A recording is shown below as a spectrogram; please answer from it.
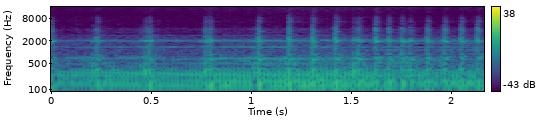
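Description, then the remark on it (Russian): An old motorcycle engine runs steadily, carrying a rider with a passenger on the back out of town along the Leningradskoye highway or beyond Izmailovo and Bogorodskoye. Its low rumbling putter is punctuated by rhythmic ticking and rattling bursts that quicken slightly toward the end. No voices are heard. “У Витьки был старенький мотоцикл, я обычно садилась сзади, и мы ехали то по Ленинградскому шоссе, то куда-нибудь за Измайлово, за Богородское.”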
